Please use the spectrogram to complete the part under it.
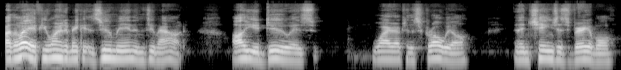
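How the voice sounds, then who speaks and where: A man in his forties chatting casually on a livestream as he walks through his engineering software, joking and restarting his sentences. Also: mid-range voice, fairly even intonation, moderate pace. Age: 40s.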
